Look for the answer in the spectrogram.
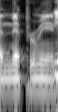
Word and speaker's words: imipramine: They prescribed him a medicine called imipramine. Am I saying that right? – Yeah, imipramine.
